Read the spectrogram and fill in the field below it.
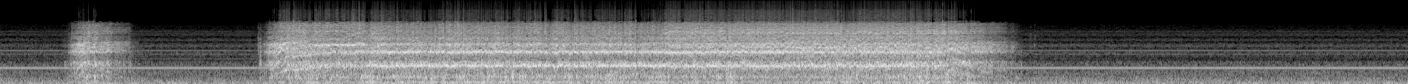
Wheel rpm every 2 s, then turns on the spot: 0, 90, 230, 220, 180, 0, 0.
none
